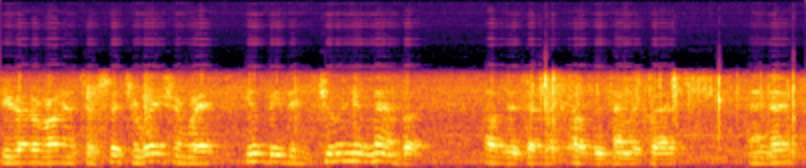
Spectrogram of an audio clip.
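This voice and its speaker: With an American accent, a man talks at a moderate pace, his pitch fairly high with ordinary variation. Audible room echo and noticeable background noise are present. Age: 80s+. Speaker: politician. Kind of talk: political debate. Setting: televised debate. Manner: halting.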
